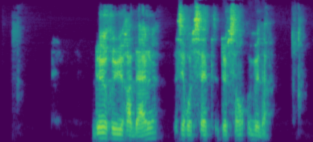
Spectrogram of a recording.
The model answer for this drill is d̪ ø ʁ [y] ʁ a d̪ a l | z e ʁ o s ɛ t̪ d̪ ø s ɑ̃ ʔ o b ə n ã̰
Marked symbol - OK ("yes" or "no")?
yes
